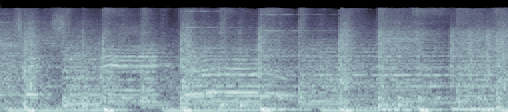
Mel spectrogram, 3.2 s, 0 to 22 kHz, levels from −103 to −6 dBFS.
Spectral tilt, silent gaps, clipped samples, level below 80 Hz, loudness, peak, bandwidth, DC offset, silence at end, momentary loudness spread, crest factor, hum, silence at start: -4 dB/octave; none; under 0.1%; -28 dBFS; -20 LUFS; -6 dBFS; 16 kHz; under 0.1%; 0 s; 3 LU; 14 dB; none; 0 s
